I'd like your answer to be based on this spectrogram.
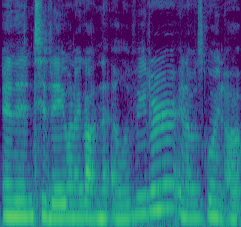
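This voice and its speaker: A woman mumbles her words at a moderate pace. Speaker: gaming streamer. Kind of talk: casual chat. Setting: live stream. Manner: mumbling.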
